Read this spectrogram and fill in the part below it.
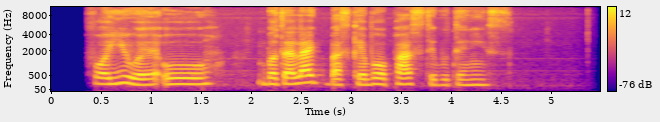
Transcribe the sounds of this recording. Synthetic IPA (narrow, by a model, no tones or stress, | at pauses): fɔjuɛʔo | bɔtəlaɪk̚baskɛbɔpast̪ɪbutɛnis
